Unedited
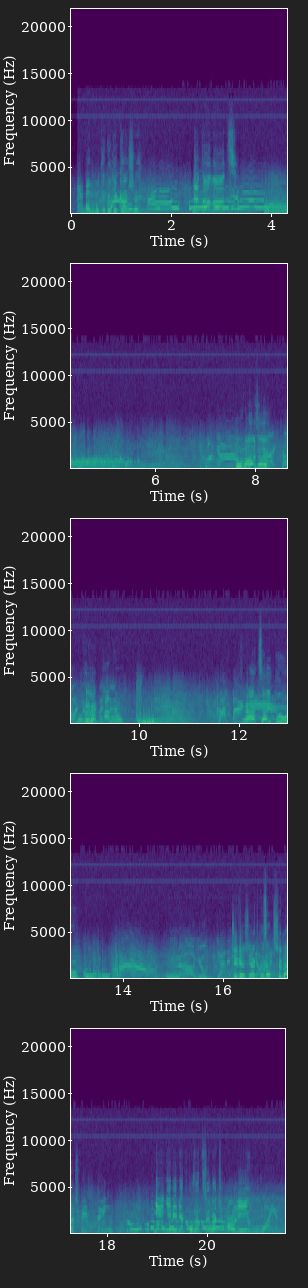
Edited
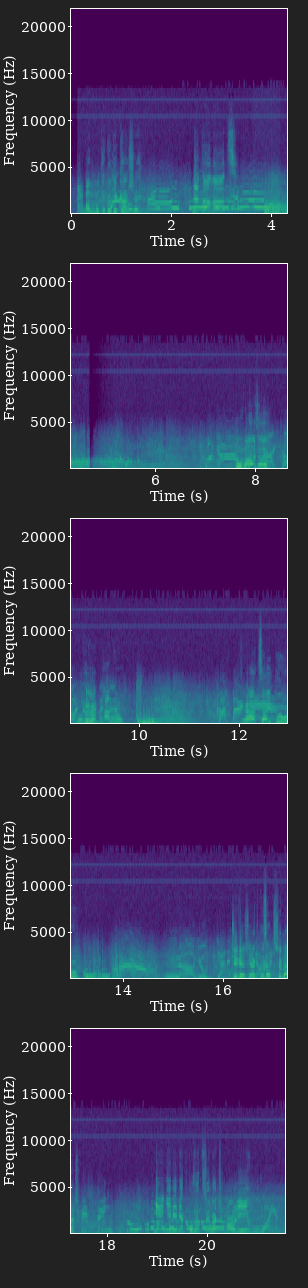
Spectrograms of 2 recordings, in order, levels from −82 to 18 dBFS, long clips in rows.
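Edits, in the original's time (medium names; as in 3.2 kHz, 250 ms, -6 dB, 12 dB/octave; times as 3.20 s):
3.64–4.18 s: gain +3.5 dB
4.69–5.19 s: fade in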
